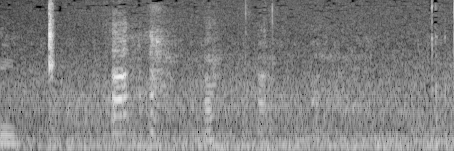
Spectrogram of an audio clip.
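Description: A man's short laugh, faint, about half a second in, over a steady background hiss.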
